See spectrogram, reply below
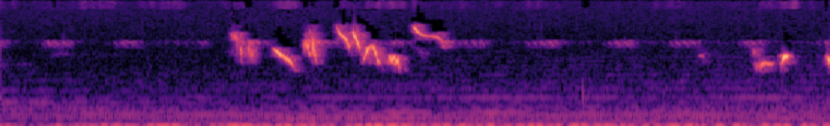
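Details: Song of a Whinchat: one brief burst of sharp descending squeaks and chirps at mid-clip, then a faint short note near the end, all set against continuous soft ambient music.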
